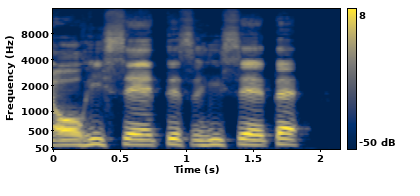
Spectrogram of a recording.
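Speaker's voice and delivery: normal talking voice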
